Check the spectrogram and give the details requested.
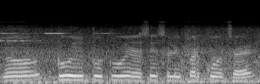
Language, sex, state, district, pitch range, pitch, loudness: Hindi, male, Uttar Pradesh, Lucknow, 180-195 Hz, 190 Hz, -14 LUFS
